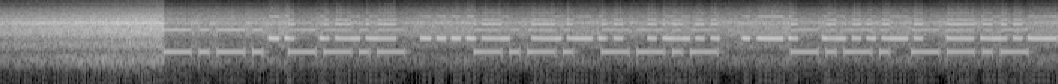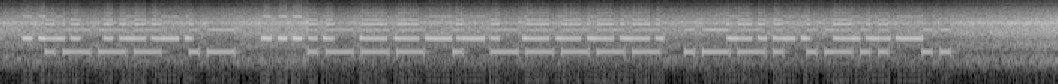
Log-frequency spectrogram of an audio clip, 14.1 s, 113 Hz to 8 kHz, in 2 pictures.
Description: Morse code, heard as two keyed tones, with room echo. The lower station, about 20 wpm, 590 Hz: CQ CQ CQ JA JE0PLI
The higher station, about 24 wpm, 1130 Hz: IW4ZLR/QRP 599 CO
